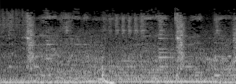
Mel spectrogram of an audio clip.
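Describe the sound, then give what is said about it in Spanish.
A car drives steadily on the way home, its low engine drone and road rumble running continuously, with a brief sliding tone partway through and a few faint hiss bursts above the hum. “Te dejo que estoy conduciendo.”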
